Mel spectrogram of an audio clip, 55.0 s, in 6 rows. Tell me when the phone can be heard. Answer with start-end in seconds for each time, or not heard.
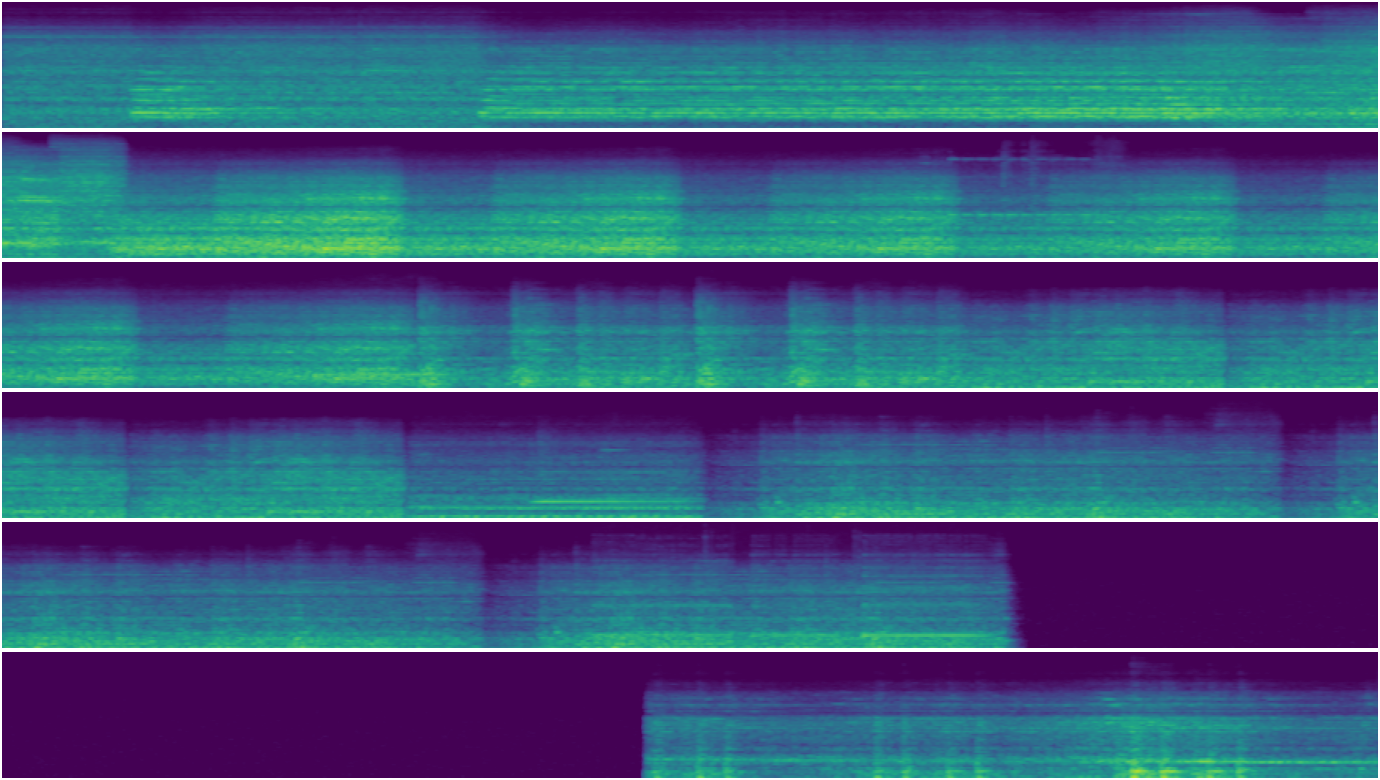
15.4-16.7, 20.4-21.2, 40.6-43.4.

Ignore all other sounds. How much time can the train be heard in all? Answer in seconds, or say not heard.
48 s.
